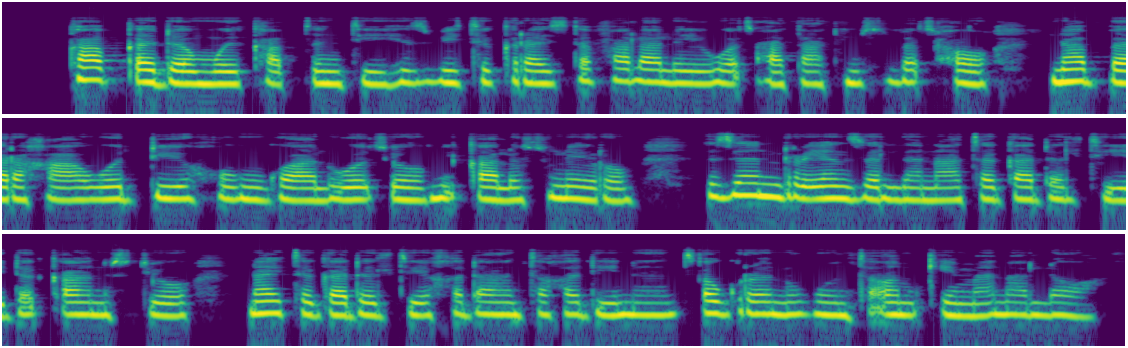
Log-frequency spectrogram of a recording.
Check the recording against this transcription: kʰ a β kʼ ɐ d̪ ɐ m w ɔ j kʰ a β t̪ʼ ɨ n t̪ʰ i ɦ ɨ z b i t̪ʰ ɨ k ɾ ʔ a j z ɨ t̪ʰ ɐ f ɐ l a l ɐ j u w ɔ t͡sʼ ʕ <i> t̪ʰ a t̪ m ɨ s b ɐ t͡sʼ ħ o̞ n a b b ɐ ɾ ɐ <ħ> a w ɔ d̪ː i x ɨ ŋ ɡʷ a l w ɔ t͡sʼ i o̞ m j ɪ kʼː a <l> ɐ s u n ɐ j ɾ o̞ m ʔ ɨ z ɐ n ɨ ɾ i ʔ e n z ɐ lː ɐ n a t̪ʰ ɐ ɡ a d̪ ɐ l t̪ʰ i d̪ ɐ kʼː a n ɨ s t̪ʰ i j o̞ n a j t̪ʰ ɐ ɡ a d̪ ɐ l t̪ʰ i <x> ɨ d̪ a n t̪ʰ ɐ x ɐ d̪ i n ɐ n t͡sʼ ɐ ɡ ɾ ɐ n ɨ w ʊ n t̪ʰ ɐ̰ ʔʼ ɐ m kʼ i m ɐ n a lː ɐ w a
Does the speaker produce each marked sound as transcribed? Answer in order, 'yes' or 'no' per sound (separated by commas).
no, no, yes, yes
